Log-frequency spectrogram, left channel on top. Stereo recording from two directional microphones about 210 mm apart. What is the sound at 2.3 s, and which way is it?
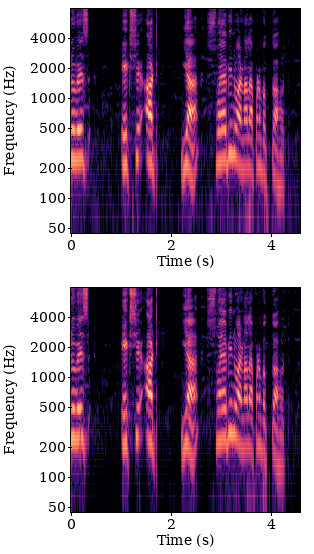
Speech, 5° right (ahead or behind).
